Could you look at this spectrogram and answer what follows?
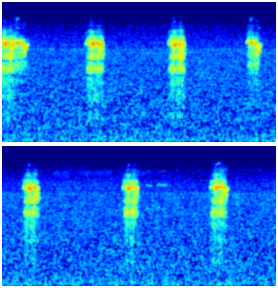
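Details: Eurasian tree sparrow nestlings inside the nest, filmed with a GoPro: short high hissing-chirp bursts repeated roughly every second, seven in all, over a faint steady background hiss.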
